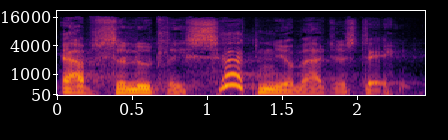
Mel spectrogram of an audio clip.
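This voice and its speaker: A man's voice: a little high, huge pitch swings, moderate pace. A man playing an insolent, self-assured gnome army general in an audio drama, speaking with blunt dismissiveness. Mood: firm, cautioning. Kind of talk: full-cast audio drama acting. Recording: long reverberant hall echo.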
